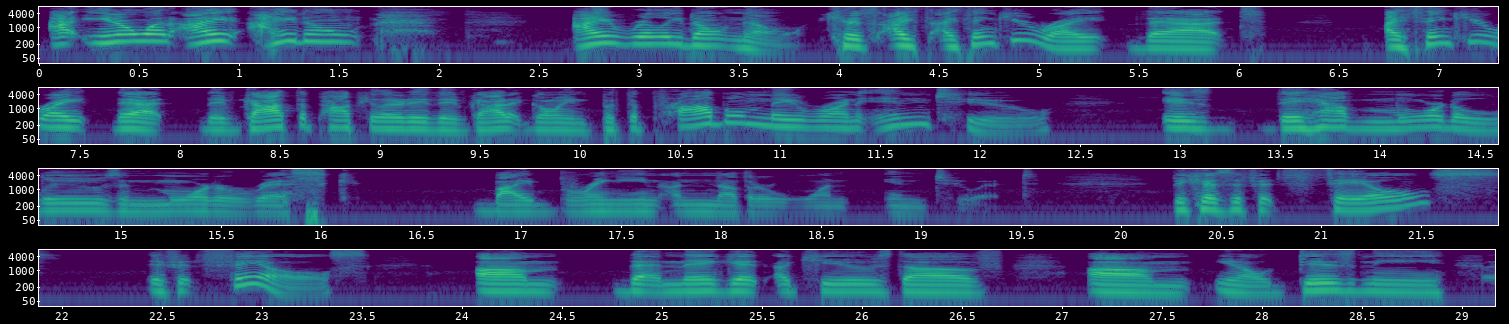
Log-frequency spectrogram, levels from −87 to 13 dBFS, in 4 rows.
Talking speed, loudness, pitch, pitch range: 145 wpm, -25 LUFS, 140 Hz, 125-170 Hz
